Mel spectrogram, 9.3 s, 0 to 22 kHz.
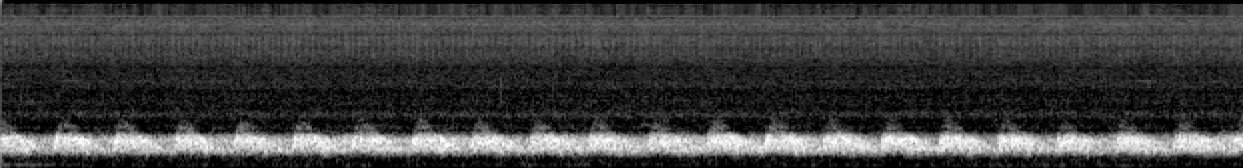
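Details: Fetal heartbeat at 29 weeks (28 weeks 6 days) of pregnancy, a baby boy, on a pocket fetal Doppler: rapid, regular whooshing heartbeat, about 136 beats a minute.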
